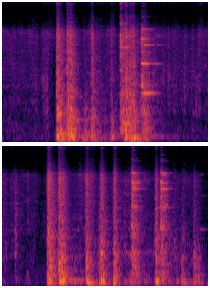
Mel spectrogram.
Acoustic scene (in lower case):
kitchen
